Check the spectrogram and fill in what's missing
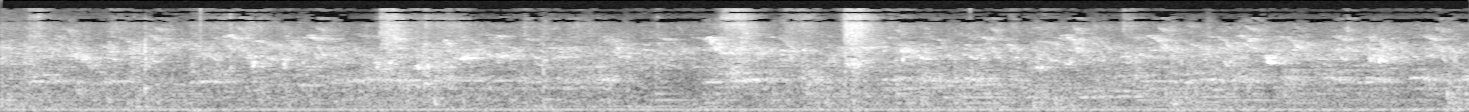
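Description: Newly hatched chicks peep and cheep continuously in a brooder, a faint, busy chorus of high chirps over a low steady hum.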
